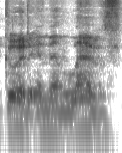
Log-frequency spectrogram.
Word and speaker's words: Lev: Lev.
